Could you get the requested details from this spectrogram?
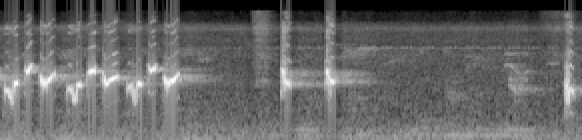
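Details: Short burst of about eight bubbly, liquid whistled notes from a yellow-vented bulbul, meant to stimulate shy birds to sing, followed by a few isolated sharp chirps and quiet gaps.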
